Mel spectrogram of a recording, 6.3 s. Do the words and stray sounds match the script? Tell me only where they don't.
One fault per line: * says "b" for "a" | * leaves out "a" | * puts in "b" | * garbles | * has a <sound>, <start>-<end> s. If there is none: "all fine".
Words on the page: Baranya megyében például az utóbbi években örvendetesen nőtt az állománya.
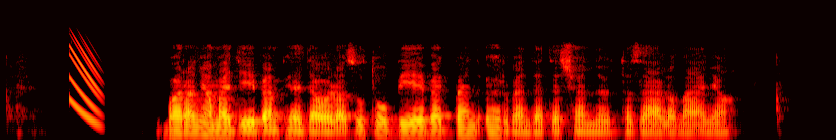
* has a chirp, 0.5-0.8 s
